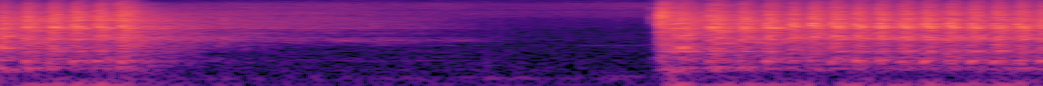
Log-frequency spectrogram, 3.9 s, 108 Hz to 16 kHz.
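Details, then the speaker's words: Toyota FJ Cruiser with immobilizer code B2784 antenna coil circuit open after a part swap: starter spins the engine evenly in two tries but it never catches; crank, no start, security light off; the DTC may need clearing. "Ayaw pa rin. Baka kailangan i-clear yung DTC."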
